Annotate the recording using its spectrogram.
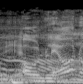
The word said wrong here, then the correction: Kings of Leon: of Lion, no sé cómo se dice, la verdad, porque... – Kings of Leon.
